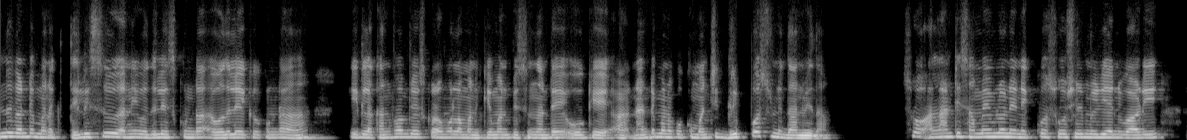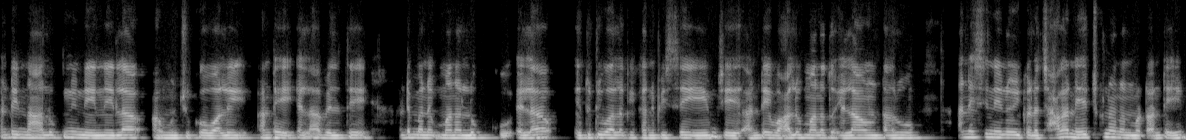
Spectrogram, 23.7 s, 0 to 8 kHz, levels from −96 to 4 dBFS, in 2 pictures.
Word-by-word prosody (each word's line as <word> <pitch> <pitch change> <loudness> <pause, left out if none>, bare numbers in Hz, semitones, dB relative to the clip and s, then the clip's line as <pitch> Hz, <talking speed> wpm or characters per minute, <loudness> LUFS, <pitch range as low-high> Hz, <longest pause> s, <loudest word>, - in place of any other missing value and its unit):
ఎందుకంటే 210 -1 +3
మనకు 180 -1 -3
తెలుసు 195 +6 0
అని 185 +1 0
వదిలేసుకుండా 175 +1 0 0.2
వదిలేయ్యకుండా 170 0 -1 0.7
ఇట్లా 175 -1 +1
కన్ఫర్మ్ 190 +4 0
చేసుకోవడం 180 -1 -1
వల్ల 170 -1 0
మనకేమనిపిస్తుందంటే, 160 0 0 0.2
ఓకే, 155 0 0 0.2
ఆహ్ 145 - -1
అంటే 170 +4 0
మనకొక 180 -1 -1
మంచి 170 +4 -2
గ్రిపొస్తుంది 200 +3 0
దాని 145 -1 +5
మీద. 135 -1 +3 0.9
సో, - - -8 0.2
అలాంటి 210 +2 0
సమయంలో 205 +1 +3
నేనెక్కువ 185 +1 -2
సోషల్ 185 0 0
మీడియా‌ని 175 -1 +1
వాడి, 160 +1 +2 0.4
అంటే 165 +1 -1
నా - - +2
లుక్‌ని 155 +3 -2
నేనిలా 145 +1 +4 0.3
ఆ! - - -2
ఉంచుకోవాలి. 145 0 +2 0.3
అంటే 150 +1 +1 0.2
ఎలా - - -1
వెళ్తే 145 +2 +1 0.4
అంటే 160 +2 -2
మన 155 -1 +3 0.2
మన 150 0 +3
లుక్కు 150 0 -1 0.2
ఎలా 155 +2 +2 0.4
ఎదుటి 155 +3 -1
వాళ్ళకి 150 -1 -1
కనిపిస్తే, 145 +1 0 0.2
ఏం 145 0 +4
చే 145 -2 0 0.2
అంటే 145 +2 0
వాళ్ళు 155 +3 +1
మనతో 150 0 -2
ఎలా 150 +1 +3
ఉంటారు 145 0 +2 0.5
అనేసి 175 +2 -2
నేను 165 -1 0
ఇక్కడ 150 -2 -2
చాలా 190 +4 0
నేర్చుకున్నాననమాట. 170 -4 0
అంటే 145 +1 -1
165 Hz, 140 wpm, -23 LUFS, 150-180 Hz, 0.9 s, దాని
